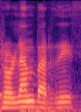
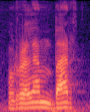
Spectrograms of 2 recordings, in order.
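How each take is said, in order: First: The surname is sounded out as it is written. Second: The surname is said with its final letters silent. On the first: The speaker calls it wrong. "Se escribe Barthes" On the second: The speaker calls it right. "esa es la pronunciación correcta"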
